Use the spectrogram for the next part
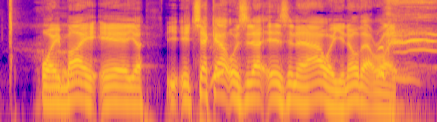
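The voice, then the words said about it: Bad put-on Australian accent. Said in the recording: “Your Australian accent is so fucking trash.”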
